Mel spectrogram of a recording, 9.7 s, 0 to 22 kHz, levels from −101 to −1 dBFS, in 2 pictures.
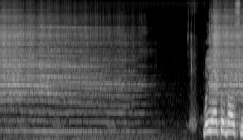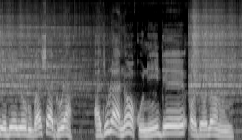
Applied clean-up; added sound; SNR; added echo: none; Screech; 15 dB; none.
